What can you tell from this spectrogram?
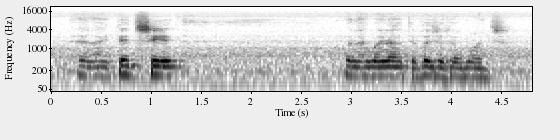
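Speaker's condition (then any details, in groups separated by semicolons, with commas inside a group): Dementia, moderate; intermediate stage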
